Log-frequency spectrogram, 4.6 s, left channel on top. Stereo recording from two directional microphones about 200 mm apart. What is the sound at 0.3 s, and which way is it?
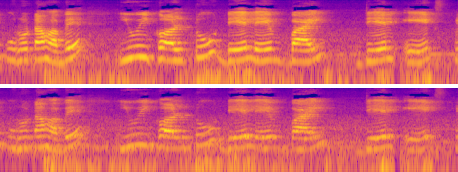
A woman's voice, 50° left (ahead or behind).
